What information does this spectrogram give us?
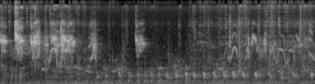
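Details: Colorful pet budgies warbling: a burst of bright, squeaky, high chirps, then a steady stream of soft, quick, rising and falling warbled notes.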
